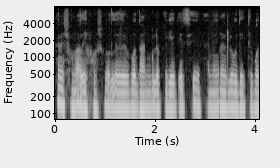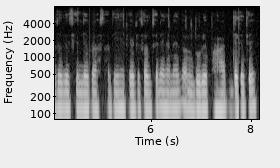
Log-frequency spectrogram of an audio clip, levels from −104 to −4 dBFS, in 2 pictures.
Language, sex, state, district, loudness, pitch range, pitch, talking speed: Bengali, male, West Bengal, Purulia, -32 LUFS, 115-120 Hz, 120 Hz, 175 wpm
